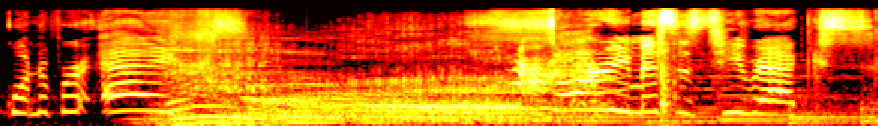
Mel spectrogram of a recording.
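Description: A cartoon dinosaur roar lasting about two and a half seconds, starting about half a second in, with short high character vocal sounds before and after it.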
